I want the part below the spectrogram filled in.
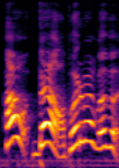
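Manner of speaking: high, loud mocking chatter; mimicking chatty mom. Daughter mimics mom chattering at dad. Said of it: "Mom and I are about".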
